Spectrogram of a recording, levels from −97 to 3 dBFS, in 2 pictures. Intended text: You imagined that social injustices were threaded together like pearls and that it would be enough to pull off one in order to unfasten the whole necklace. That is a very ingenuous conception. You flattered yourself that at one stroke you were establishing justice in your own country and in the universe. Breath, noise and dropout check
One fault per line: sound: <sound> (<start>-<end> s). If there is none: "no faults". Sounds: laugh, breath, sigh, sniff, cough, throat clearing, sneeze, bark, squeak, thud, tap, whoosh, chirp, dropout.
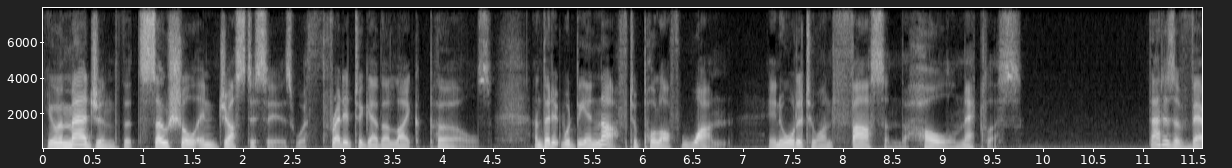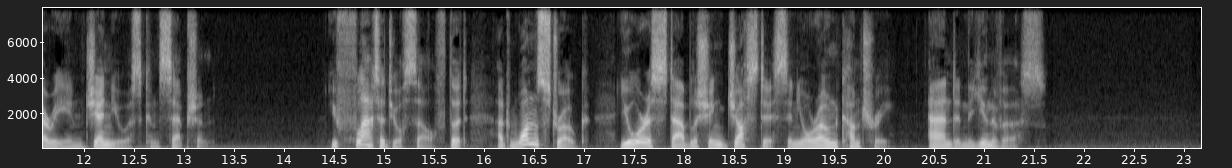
no faults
